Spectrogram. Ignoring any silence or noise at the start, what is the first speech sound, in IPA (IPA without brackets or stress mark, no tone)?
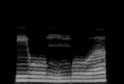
j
